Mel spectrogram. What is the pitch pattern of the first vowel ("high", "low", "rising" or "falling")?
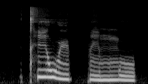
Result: high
